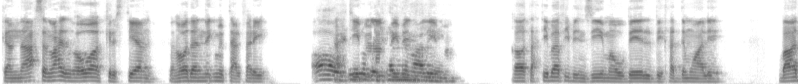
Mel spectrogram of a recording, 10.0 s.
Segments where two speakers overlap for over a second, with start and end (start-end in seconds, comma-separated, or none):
4.2-5.6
